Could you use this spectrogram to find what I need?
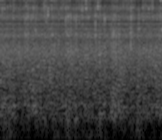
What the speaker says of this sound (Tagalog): Lakas ang ulan dito makalabas.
